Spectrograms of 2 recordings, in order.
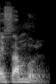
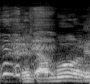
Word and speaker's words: Istanbul: tanggal 25 Januari ke Istanbul Istanbul ya jadi Istanbul Istanbul nun mati ketemu B itu iklab jadi bacanya m Istanbul Istanbul emang gitu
